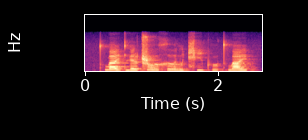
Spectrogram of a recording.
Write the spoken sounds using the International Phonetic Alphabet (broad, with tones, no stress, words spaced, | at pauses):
t̪ʰwa˥˩ɪ̯t̪ɥɛ˧˥ʈ͡ʂo˥˩ʊ̯ xɤ˨˩lu˦ t͡ɕʰi˥˩pʰu˧˥ t̪ʰwa˥ɪ̯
